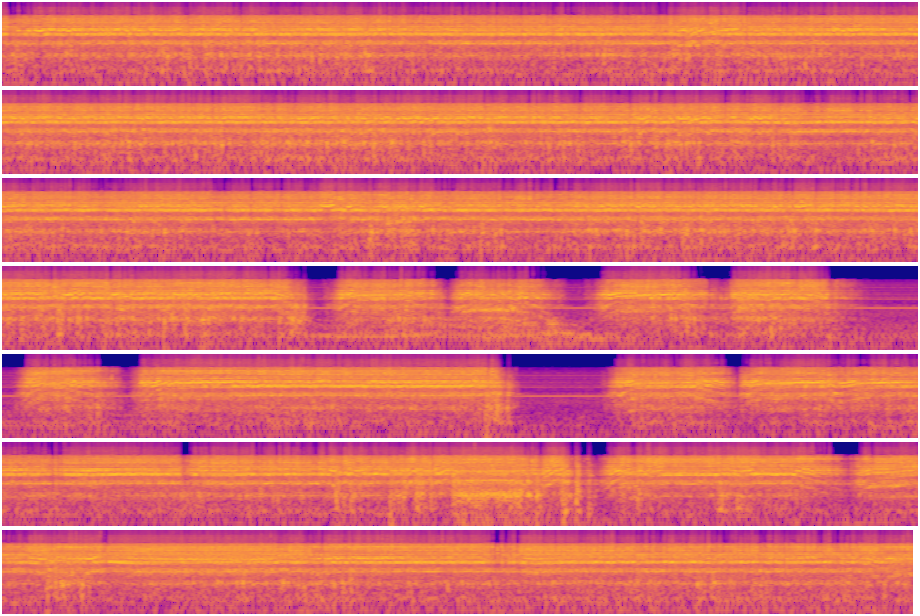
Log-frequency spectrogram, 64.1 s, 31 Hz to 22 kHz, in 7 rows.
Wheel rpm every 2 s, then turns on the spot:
230, 230, 240, 230, 230, 230, 230, 230, 230, 230, 230, 230, 230, 230, 230, 140, 100, 130, 40, 180, 200, 80, 170, 220, 230, 210, 190, 160, 220, 220, 230, 220.
34-36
